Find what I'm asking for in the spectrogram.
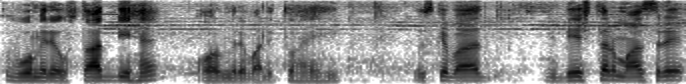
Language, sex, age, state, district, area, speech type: Urdu, male, 45-60, Delhi, East Delhi, urban, spontaneous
